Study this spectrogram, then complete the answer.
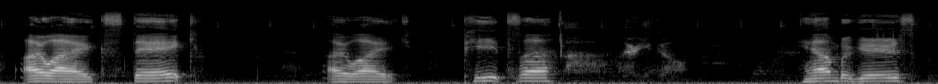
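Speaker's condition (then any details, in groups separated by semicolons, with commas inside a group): Cerebral palsy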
